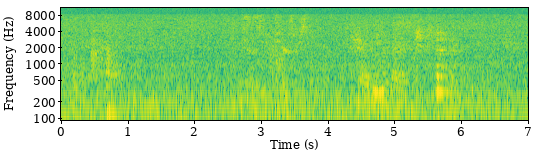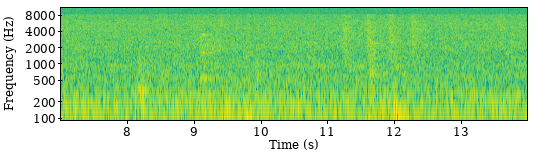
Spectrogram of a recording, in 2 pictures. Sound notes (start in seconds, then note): 1.3 chuckling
